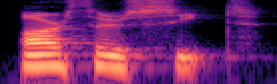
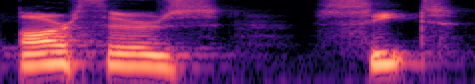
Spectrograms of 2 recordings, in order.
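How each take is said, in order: First: The two S sounds merge into one sound. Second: The two S sounds are separated by a pause. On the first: The speaker calls it right. "take those two S sounds and say them as one" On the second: The speaker calls it wrong. "with a clear pause in the middle"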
